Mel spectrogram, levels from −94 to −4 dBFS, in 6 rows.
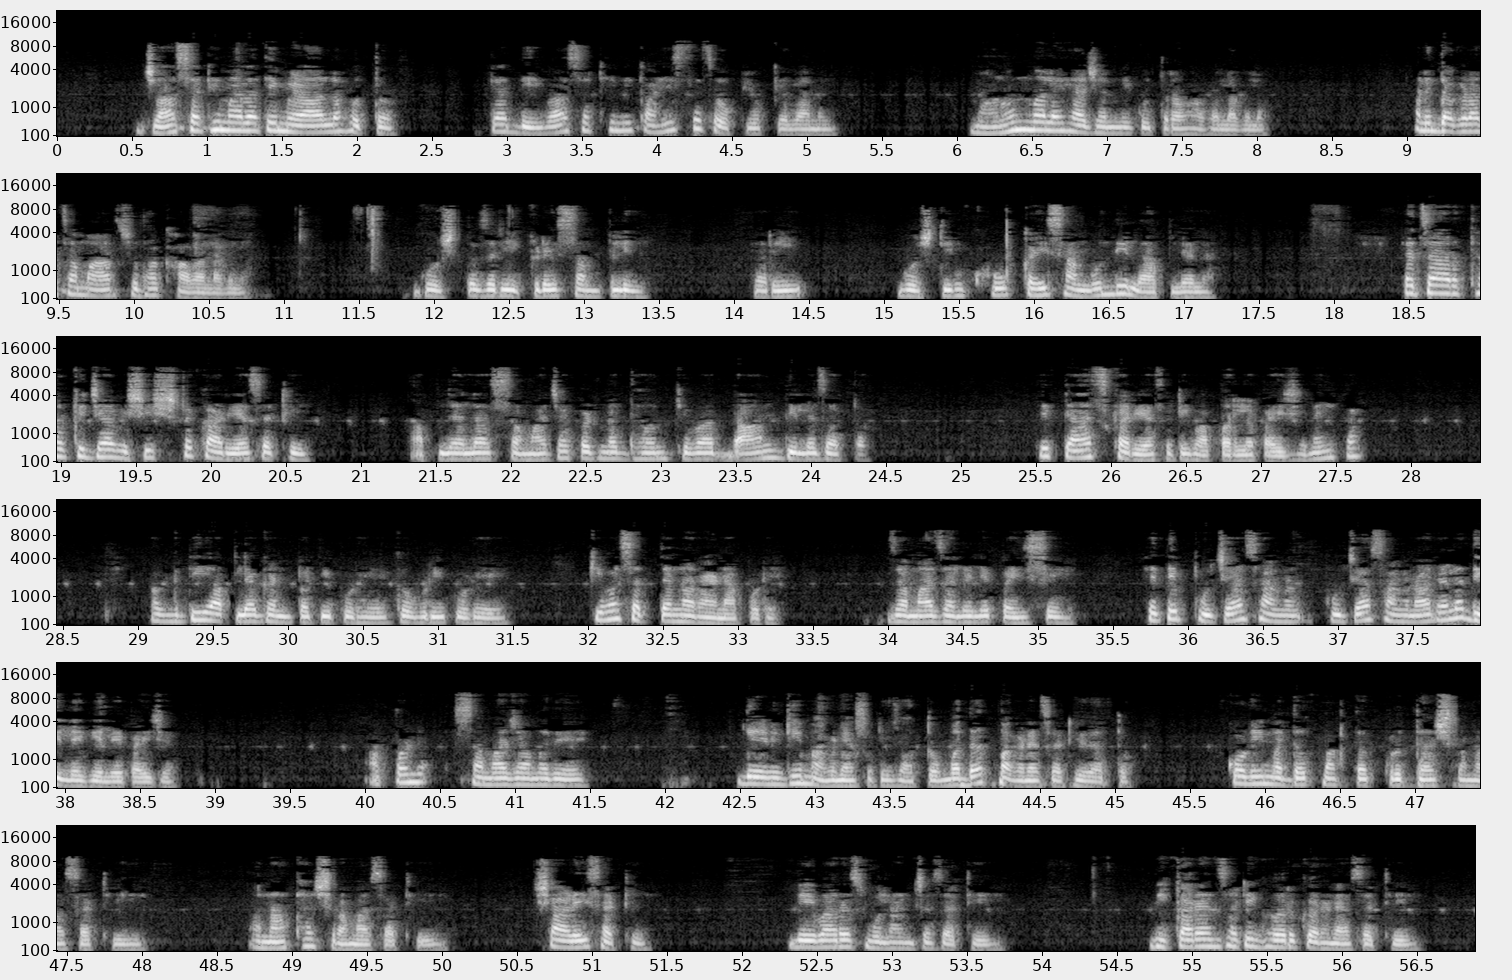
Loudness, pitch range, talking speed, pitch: -19 LUFS, 140-205 Hz, 100 wpm, 165 Hz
